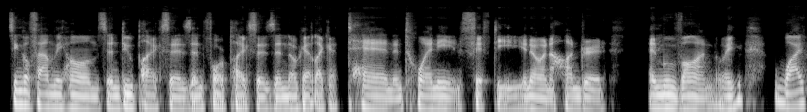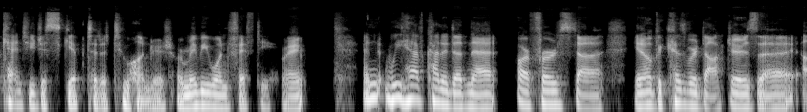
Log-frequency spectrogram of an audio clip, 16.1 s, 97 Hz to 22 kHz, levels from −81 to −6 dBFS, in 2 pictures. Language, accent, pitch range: English, American, 105-130 Hz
